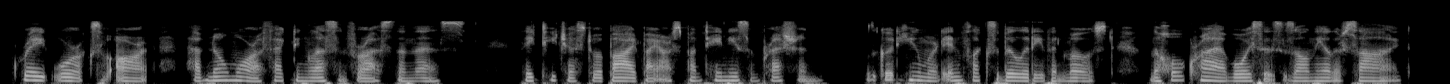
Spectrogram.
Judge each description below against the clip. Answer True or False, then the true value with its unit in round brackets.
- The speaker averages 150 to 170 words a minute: True (160 wpm)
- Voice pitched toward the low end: False (160 Hz)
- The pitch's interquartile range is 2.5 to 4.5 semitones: True (2.8 semitones)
